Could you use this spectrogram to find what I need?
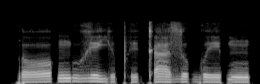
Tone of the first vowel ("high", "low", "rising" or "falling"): rising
